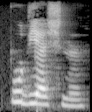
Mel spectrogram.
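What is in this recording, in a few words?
"пудъясьны", Komi, female; kpv audio dict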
